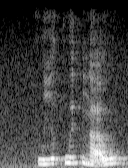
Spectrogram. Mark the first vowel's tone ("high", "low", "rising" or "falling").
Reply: rising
